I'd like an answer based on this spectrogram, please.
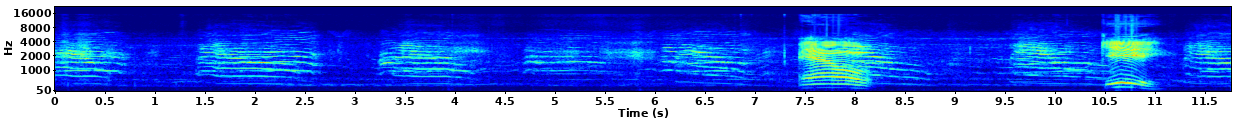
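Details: Recorded crying of kittens, played loudly to a cat in a backyard: a series of high, harmonic mewing cries, about one every second or so, some rising and falling, with two louder, sharper cries near the end.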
